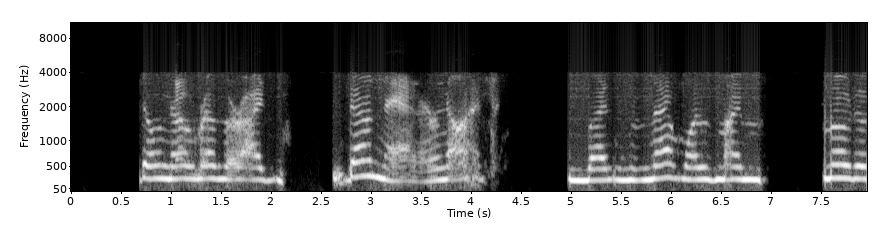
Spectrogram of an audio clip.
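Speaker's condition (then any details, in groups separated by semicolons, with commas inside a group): Cerebral palsy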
